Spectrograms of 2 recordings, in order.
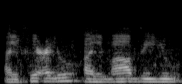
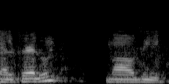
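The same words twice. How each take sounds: First: Slow "अल फ़िअलु अल मादियु", each word separate with its -u ending; unjoined full endings. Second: "अल फ़िअलुल मादी" with -lul linked and a long final -ii; correct linked reading. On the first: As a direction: sound out the final -yu in "मादियु", no linking. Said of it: "नहीं पढ़ेंगे". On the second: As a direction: join the article into "फ़िअलुल", end "मादी" without -yu. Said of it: "क्या पढ़ेंगे?". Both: Shown as a demonstration.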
